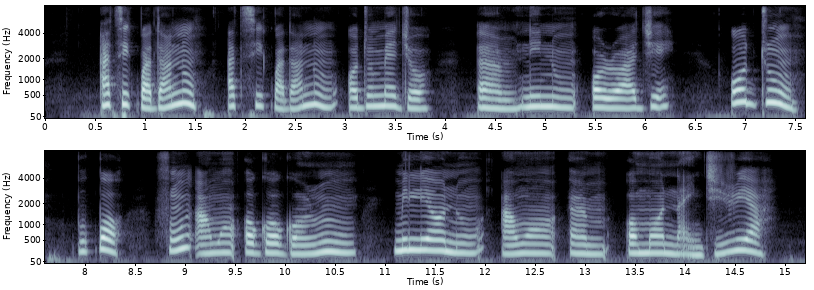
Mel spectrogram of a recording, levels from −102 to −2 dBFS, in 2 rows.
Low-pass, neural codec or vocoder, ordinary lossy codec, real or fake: none; none; none; real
